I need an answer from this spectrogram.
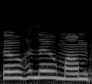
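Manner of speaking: lightly put-on British lilt for a three-year-old; mock British accent. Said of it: "she had this British accent".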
